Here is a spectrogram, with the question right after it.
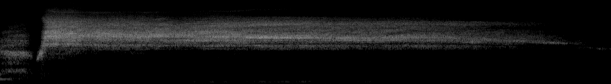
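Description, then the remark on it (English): A voice makes a long, breathy whooshing hiss in imitation of whispering wind, rising quickly and then holding steady for several seconds before slowly fading out. “Whoosh. I'm the wind I breeze and blow. Listen, listen, how I whisper.”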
